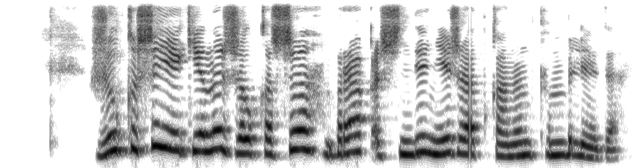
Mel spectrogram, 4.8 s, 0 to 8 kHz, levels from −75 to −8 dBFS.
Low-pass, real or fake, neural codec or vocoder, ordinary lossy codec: 7.2 kHz; real; none; none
